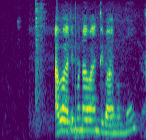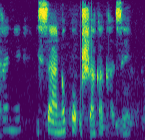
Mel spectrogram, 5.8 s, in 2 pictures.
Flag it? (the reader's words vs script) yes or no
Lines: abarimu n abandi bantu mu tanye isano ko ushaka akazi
no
